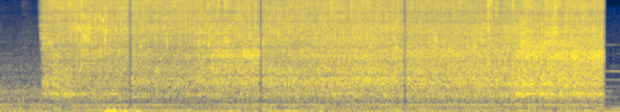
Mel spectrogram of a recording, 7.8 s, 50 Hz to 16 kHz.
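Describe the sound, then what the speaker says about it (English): Brown sugar caramelizing in a little oil in a pot, ready for browning oxtail for Jamaican stew peas, gives a steady, close, loud sizzle and hiss that starts abruptly and runs unbroken until it cuts off. "I added some brown sugar, 4 tablespoons of brown sugar to a little bit of oil, and I'm caramelizing it"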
